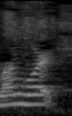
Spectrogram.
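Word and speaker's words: lungwort: So that's a little bit on lung work. Definitely like it. That's spelled L U N G W O R T I believe. Uh yeah, wart. W O R T, not W A R T.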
